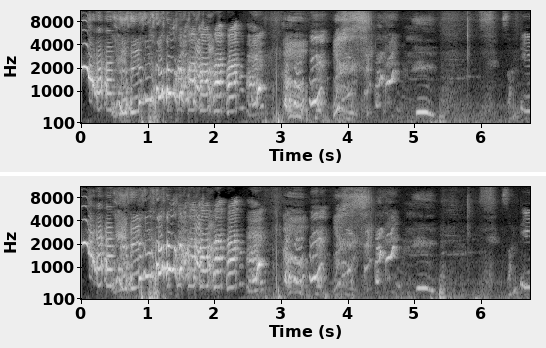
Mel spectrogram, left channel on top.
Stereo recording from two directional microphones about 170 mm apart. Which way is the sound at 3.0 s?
20° left (ahead or behind).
